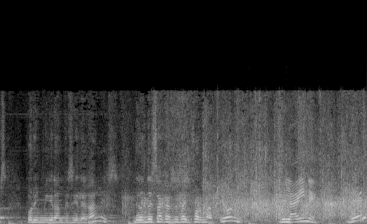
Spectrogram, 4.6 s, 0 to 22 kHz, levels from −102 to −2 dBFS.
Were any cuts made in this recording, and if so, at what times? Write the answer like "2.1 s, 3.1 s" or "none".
none

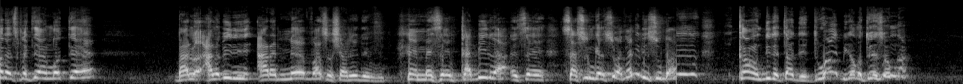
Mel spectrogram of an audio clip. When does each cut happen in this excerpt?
6.8 s

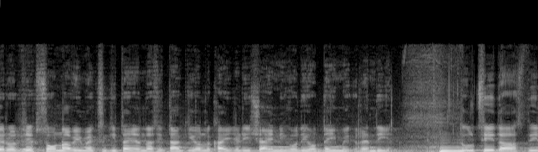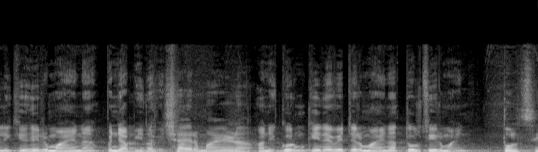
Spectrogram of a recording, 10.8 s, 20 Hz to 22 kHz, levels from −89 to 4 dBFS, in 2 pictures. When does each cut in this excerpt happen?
4.6 s

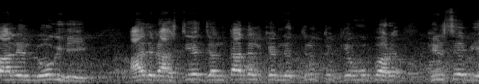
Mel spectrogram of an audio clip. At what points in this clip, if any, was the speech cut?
none

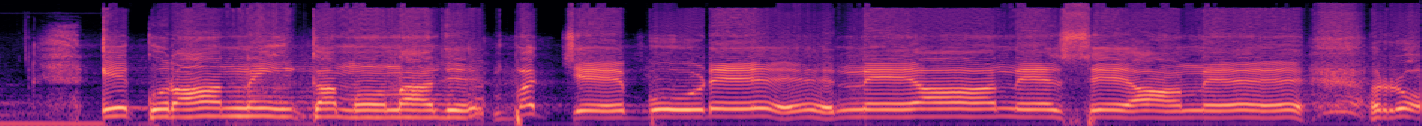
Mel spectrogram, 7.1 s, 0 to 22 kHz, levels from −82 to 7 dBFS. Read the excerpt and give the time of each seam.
2.5 s

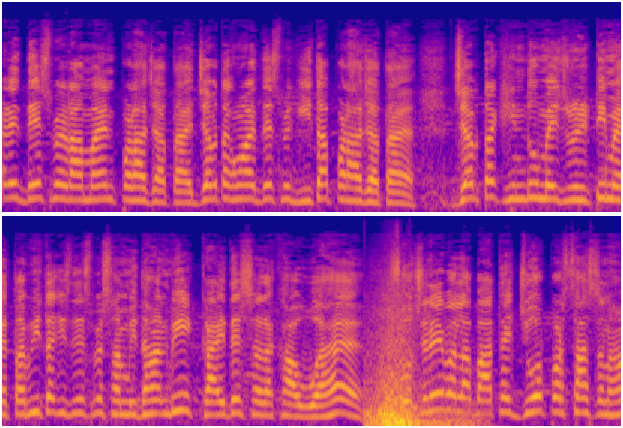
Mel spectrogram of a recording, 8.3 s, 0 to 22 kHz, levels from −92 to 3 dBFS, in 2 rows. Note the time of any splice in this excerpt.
6.6 s

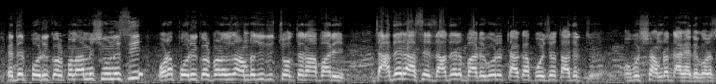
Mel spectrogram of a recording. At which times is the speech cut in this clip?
1.5 s

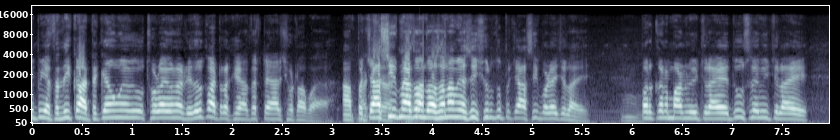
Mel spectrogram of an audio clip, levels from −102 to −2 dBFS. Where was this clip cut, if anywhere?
3.1 s

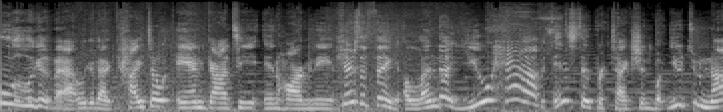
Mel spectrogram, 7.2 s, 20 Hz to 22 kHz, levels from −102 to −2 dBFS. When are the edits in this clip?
3.3 s

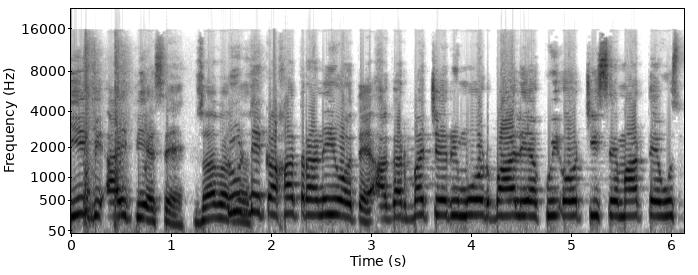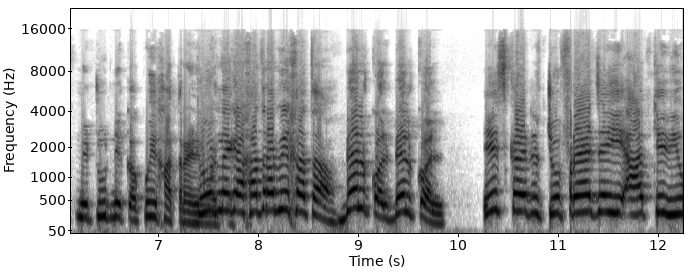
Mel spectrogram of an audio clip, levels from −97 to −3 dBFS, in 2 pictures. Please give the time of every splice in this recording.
none

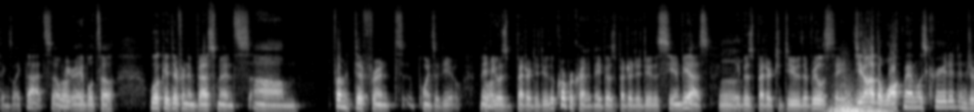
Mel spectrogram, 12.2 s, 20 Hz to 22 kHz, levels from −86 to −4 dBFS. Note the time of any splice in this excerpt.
10.6 s

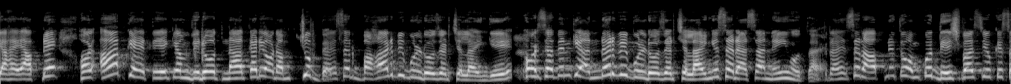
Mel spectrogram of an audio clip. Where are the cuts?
3.5 s, 5.2 s, 8.5 s

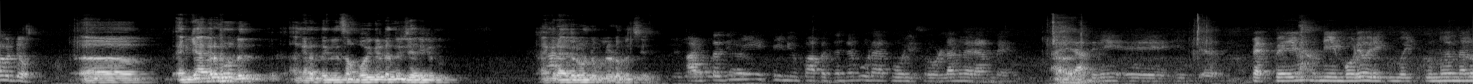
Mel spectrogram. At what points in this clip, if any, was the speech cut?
none

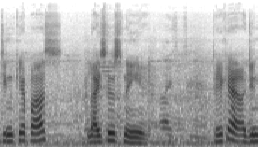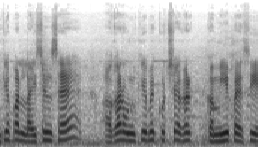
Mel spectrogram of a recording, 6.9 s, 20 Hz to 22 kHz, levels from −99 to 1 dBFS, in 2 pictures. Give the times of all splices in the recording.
none

